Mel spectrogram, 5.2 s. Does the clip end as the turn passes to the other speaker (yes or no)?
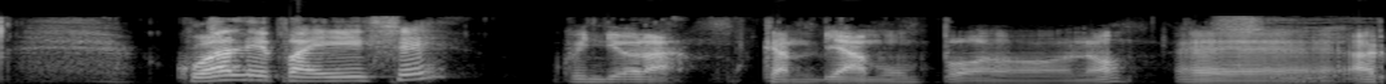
no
